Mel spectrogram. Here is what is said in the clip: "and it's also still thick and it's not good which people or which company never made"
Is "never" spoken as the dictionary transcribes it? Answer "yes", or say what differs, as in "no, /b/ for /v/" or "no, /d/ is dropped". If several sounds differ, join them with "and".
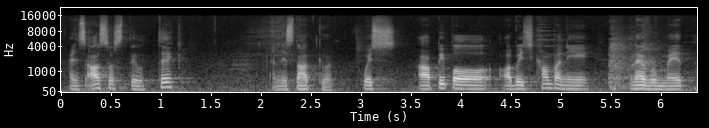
yes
